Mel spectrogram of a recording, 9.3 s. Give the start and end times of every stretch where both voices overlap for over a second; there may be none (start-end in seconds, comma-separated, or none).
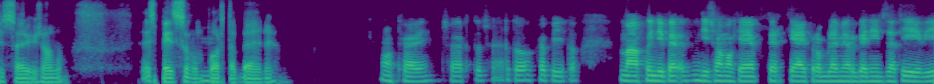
none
